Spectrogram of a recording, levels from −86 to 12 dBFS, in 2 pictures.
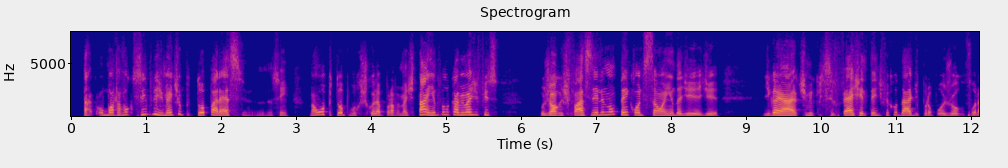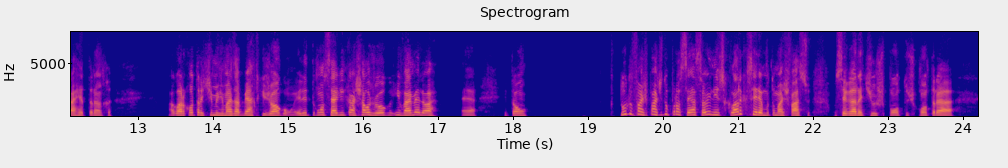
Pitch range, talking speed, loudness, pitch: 160-230 Hz, 195 wpm, -24 LUFS, 195 Hz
